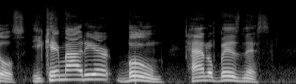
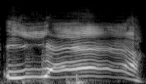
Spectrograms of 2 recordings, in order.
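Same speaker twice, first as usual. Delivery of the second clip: high-pitched excited cry; 9 semitones higher, much slower than usual. Retold or imitated. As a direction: squeal it out, eager to go. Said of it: "I was all like".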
